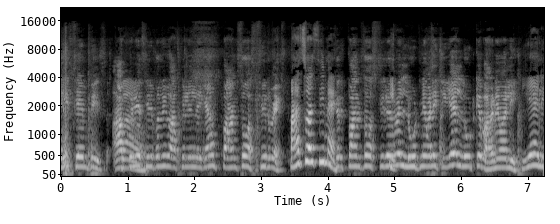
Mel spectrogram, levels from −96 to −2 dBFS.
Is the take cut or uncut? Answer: uncut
